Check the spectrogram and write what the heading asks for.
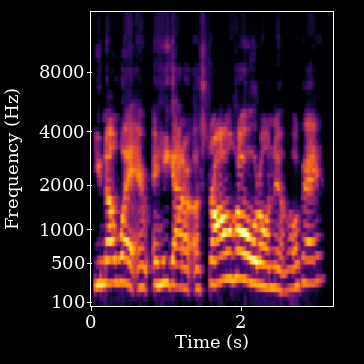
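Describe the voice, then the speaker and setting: High bright-voiced teasing woman. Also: normal speed. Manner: teasing, emphatic, often exclaims "child". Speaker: co-host. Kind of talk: casual chat.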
